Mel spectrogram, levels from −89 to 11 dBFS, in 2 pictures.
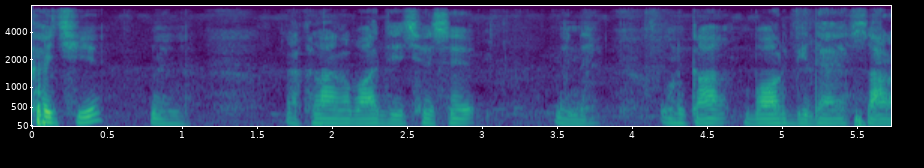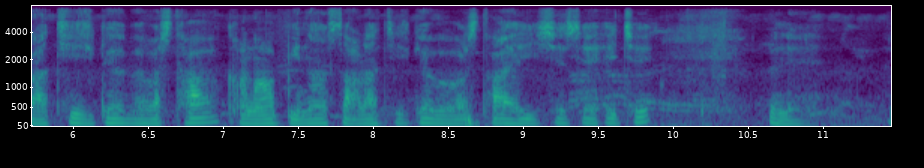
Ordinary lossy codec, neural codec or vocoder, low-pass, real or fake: none; none; 7.2 kHz; real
